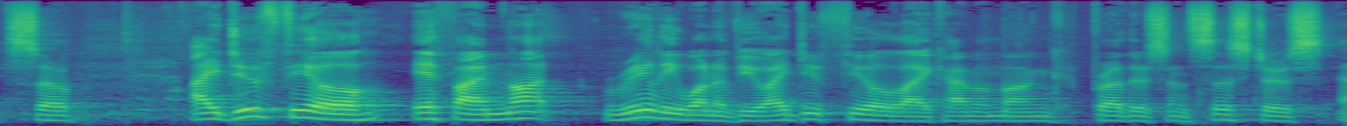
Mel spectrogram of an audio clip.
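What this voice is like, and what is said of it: Canadian English accent. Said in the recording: “I have a Canadian accent”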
